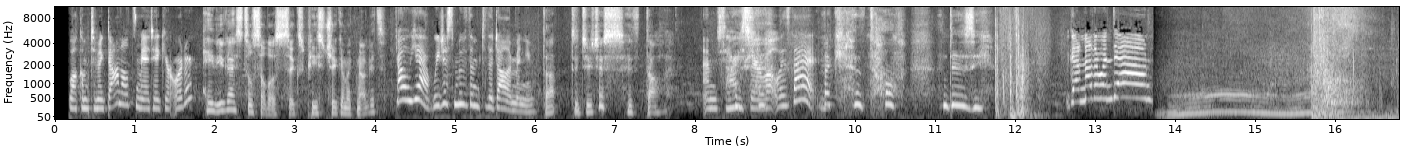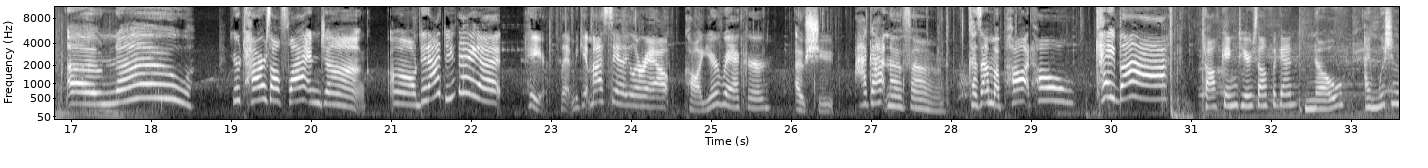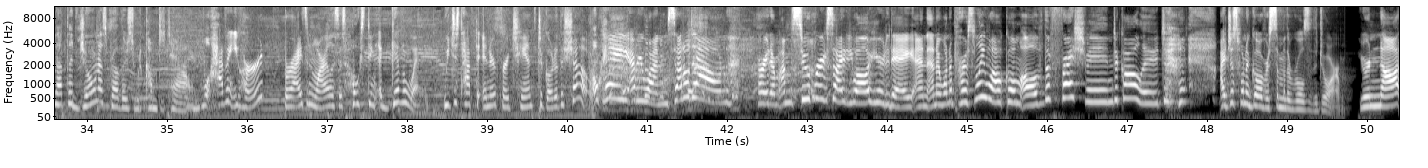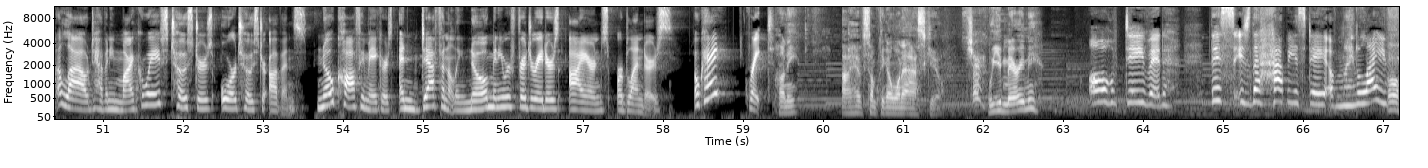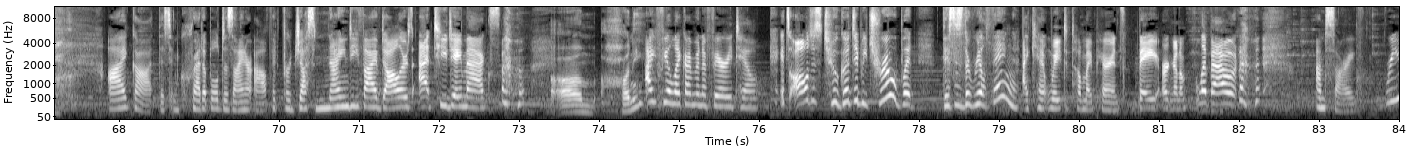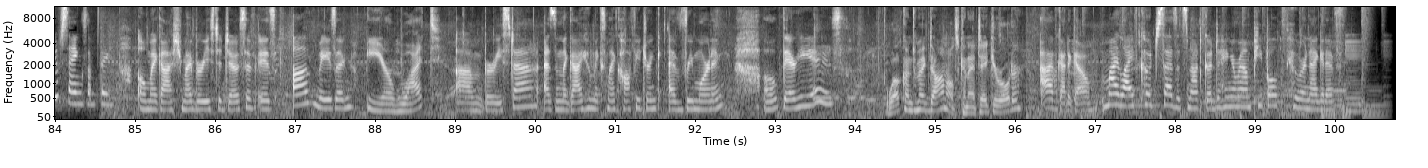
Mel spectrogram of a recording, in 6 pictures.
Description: Voice-Over Demos
Commercial Demo:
